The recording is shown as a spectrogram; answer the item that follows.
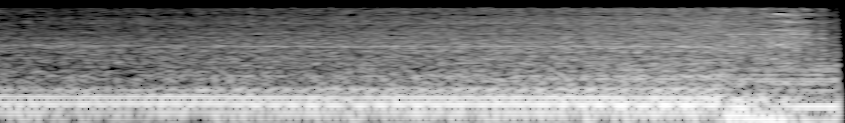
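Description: Car engine running steadily as the vehicle arrives, a continuous low, mid-pitched hum throughout, with a brief change in the rumble near the end.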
